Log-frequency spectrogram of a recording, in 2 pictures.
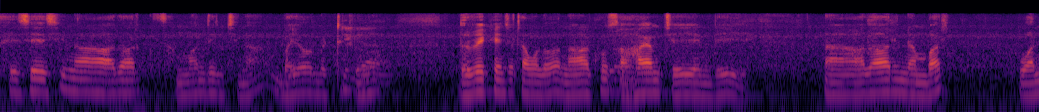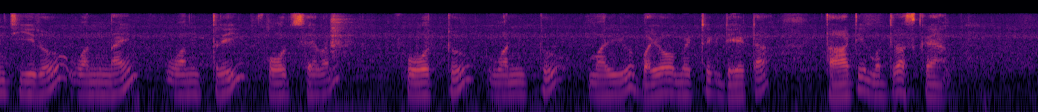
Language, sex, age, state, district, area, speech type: Telugu, male, 60+, Andhra Pradesh, Krishna, urban, read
